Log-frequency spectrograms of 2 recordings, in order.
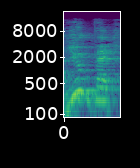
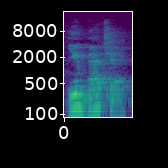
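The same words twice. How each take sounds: First: It is said forcefully, with more energy. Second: It is said mildly, with little energy.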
